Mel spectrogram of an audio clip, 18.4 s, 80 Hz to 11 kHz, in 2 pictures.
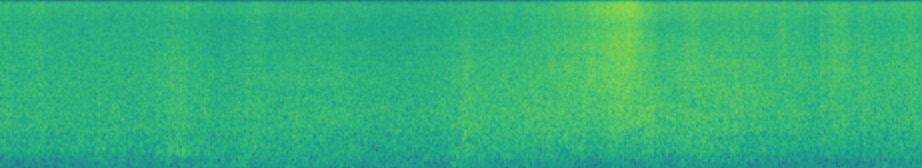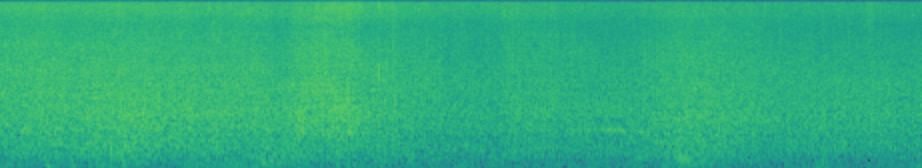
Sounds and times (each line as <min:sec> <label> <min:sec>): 0:00.0 The sea is slowly rising tide 0:18.4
